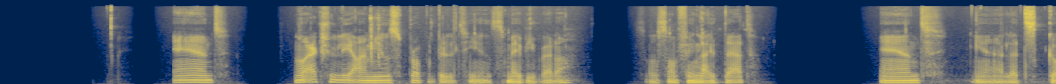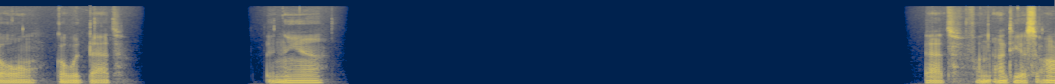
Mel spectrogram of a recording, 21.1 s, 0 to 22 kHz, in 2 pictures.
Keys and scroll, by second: 3.6 Delete.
